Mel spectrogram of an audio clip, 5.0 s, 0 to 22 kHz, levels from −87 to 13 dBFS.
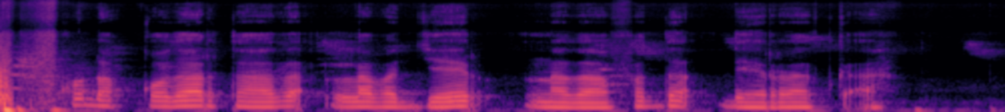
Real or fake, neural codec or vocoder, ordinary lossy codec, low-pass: real; none; none; none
